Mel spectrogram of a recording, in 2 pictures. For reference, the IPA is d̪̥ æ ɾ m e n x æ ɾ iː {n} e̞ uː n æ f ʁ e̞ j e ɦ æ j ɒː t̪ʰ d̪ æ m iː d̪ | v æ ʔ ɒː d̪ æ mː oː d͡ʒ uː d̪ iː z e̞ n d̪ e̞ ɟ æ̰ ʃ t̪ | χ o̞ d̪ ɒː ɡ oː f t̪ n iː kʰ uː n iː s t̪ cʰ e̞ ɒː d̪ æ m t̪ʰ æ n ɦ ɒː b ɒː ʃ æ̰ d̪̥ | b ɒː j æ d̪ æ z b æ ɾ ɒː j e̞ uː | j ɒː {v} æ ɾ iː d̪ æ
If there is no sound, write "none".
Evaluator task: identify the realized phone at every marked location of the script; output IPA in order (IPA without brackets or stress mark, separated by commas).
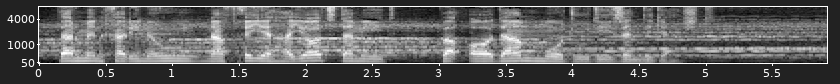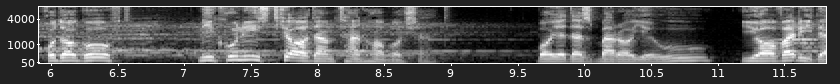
n, v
